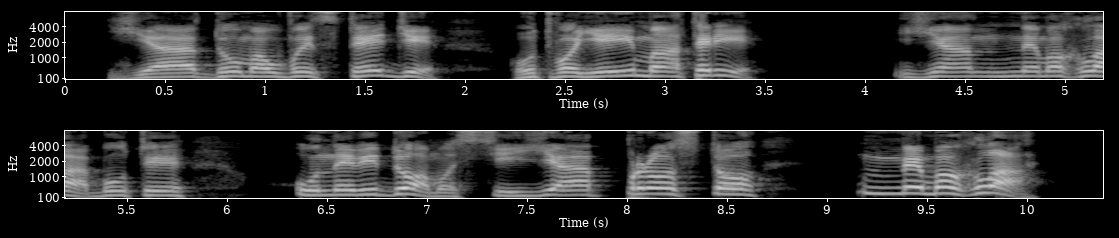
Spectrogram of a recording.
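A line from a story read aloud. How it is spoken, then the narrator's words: Pained voice. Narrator (Ukrainian): Зболеним голосом пояснила Тонкс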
